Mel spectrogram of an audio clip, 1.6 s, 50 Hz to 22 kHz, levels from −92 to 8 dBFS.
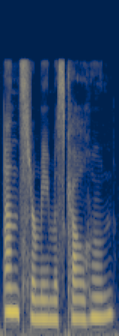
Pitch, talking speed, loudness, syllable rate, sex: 210 Hz, 150 wpm, -19 LUFS, 4.0 syllables/s, female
